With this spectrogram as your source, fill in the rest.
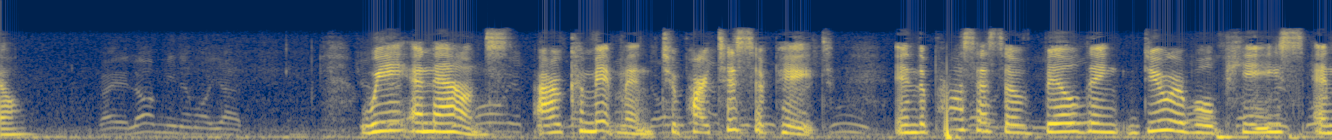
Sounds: female speech, monologue, man speaking, speech

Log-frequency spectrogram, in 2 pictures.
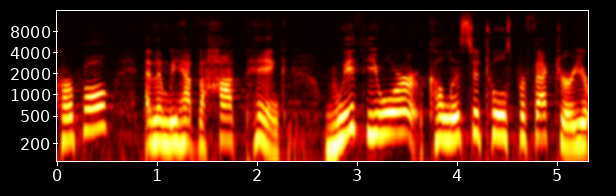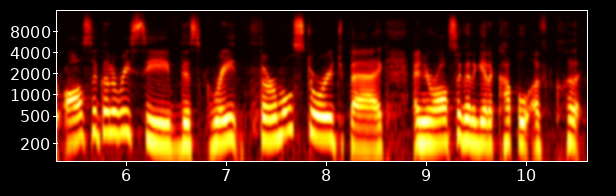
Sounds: speech

